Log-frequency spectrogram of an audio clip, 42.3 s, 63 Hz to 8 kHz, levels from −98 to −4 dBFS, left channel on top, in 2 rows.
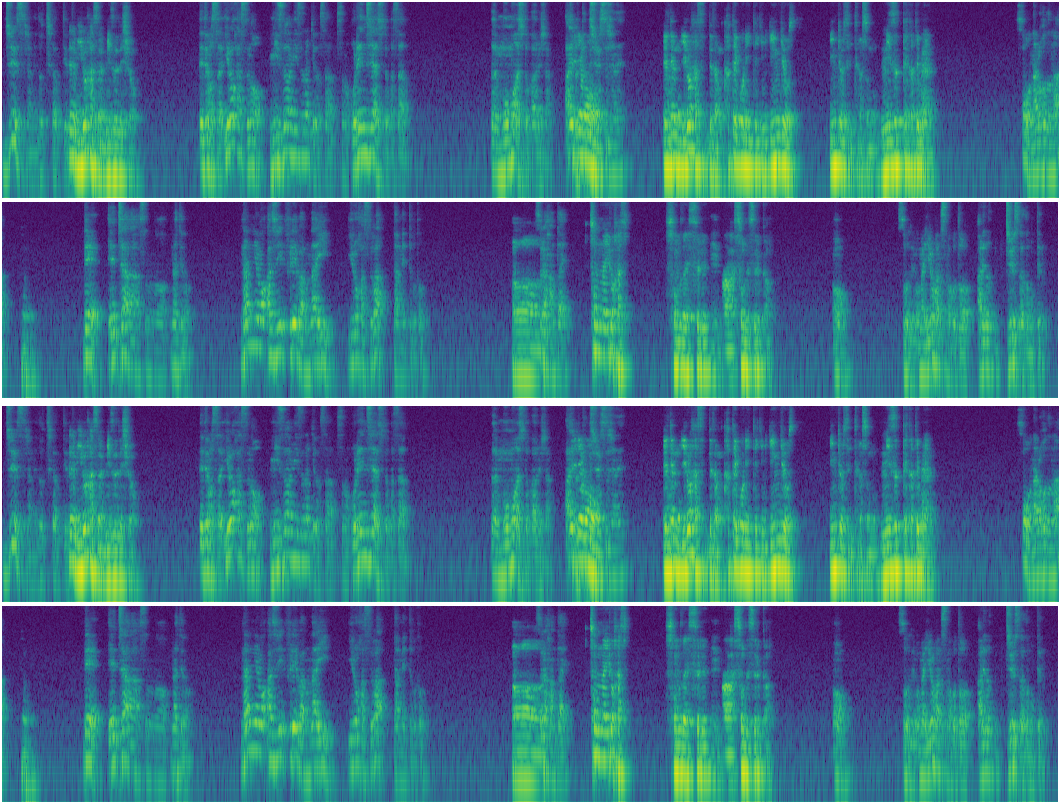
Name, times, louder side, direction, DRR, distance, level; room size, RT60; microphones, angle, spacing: voice 1, 0.0-1.3 3.9-8.1 9.8-11.0 11.3-12.4 13.3-13.4 18.4-18.6 20.3-21.2 22.8-24.9 25.9-27.7 28.1-29.6 31.8-32.4 35.3-35.5 37.7-38.0 39.1-42.0, equal, 75° left, -2 dB, 1.3 m, -31 dB
voice 2, 1.3-2.7 11.4-12.0 13.2-15.8 16.6-18.5 21.5-21.8 31.3-32.0 32.9-33.6 34.4-35.3 35.5-36.5, right 1 dB, 10° right, 0 dB, 0.8 m, -21 dB
2.9 x 2.8 x 2.8 m, 0.36 s
head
